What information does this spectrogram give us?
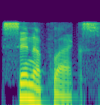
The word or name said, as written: cineplex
